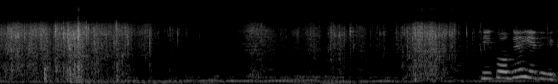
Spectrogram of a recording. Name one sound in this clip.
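Plastic wrapping crinkles and rustles as hands handle it.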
